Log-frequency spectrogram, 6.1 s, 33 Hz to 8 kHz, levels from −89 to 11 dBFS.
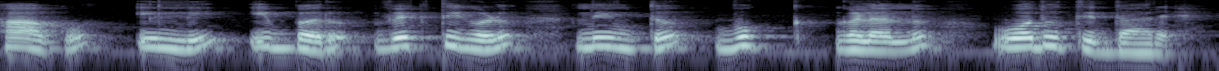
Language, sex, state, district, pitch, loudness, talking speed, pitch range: Kannada, female, Karnataka, Bangalore, 195 Hz, -17 LUFS, 80 wpm, 175-220 Hz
